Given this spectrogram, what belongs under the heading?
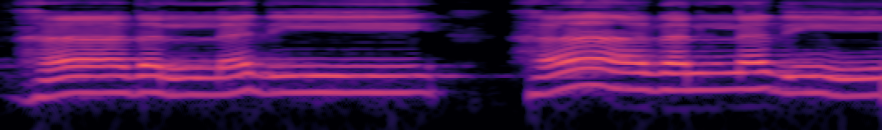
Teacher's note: ذال کو آگے لام کے ساتھ ملانا ہے، لام کے اوپر تشدید زور دیں گے، ذال کو باریک کریں گے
